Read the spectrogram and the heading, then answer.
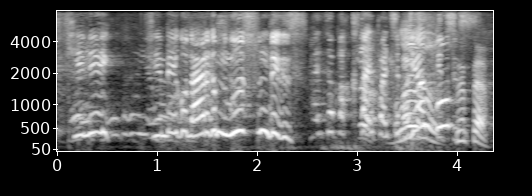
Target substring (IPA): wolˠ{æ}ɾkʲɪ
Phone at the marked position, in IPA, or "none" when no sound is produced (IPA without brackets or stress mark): æ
